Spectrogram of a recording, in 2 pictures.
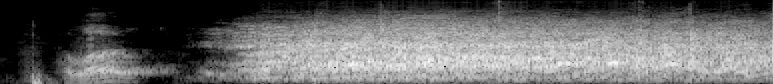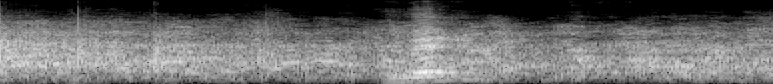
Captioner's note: calmly; laughs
